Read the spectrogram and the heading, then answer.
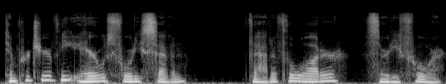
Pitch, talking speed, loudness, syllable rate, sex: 130 Hz, 175 wpm, -16 LUFS, 6.0 syllables/s, male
